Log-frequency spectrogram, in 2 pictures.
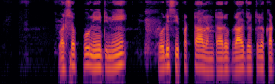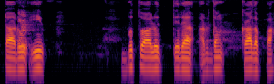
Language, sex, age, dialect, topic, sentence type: Telugu, male, 56-60, Southern, agriculture, statement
